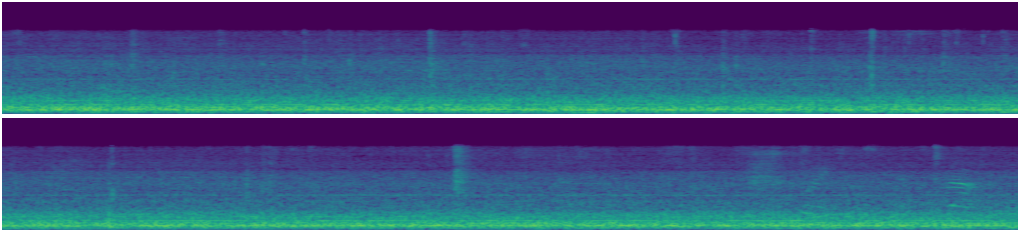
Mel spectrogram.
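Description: Airliner cabin noise during taxi: the engines run at low power as a steady, even hum, with a few faint clicks now and then.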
